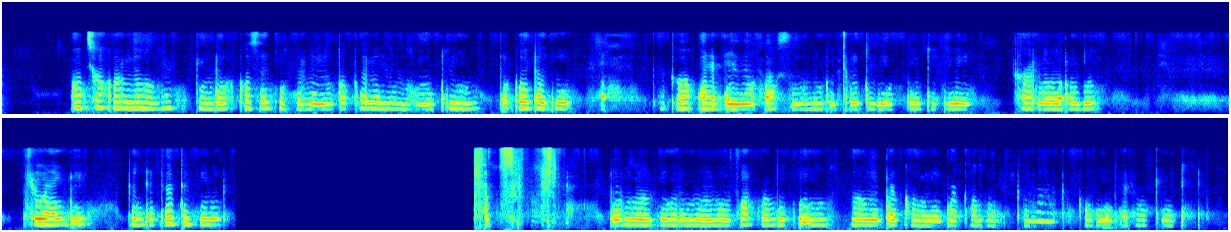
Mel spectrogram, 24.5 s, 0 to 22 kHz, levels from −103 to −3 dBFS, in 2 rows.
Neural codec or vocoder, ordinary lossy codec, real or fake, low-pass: codec, 16 kHz, 1 kbps, FreqCodec, smaller model; none; fake; 7.2 kHz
